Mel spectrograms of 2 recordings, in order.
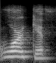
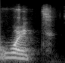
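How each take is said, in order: First: The ending is said as an extra 'ed' syllable. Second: The ending is said as a plain T sound. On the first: The speaker calls it wrong. "No se pronuncia worked" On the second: The speaker calls it right. "sino worked"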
